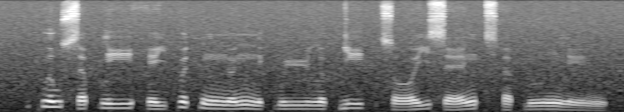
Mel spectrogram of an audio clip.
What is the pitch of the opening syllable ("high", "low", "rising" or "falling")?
high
